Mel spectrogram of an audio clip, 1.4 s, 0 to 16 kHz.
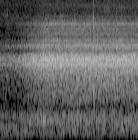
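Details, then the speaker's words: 2SB56 germanium PNP transistor on a test jig with the test amplifier at full gain: steady, soft, even hiss only slightly above the amplifier's own noise; quieter than the 217, with decent gain; healthy, low noise. "with the uh the test amplifier turned up all the way it's almost uh just slightly above the noise of the test amplifier"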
